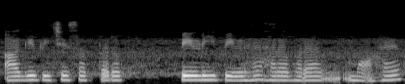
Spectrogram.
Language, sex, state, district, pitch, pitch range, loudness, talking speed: Hindi, female, Maharashtra, Mumbai Suburban, 200 Hz, 195-205 Hz, -18 LUFS, 175 wpm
